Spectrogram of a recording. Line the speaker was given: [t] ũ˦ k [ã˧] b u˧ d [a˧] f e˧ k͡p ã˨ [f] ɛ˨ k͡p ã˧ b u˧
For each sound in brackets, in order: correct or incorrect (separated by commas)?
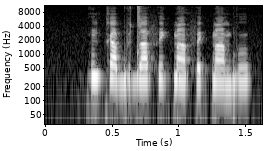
incorrect, incorrect, correct, correct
